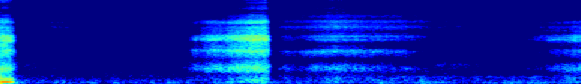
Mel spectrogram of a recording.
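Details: A female rescue puppy, adopted at eight weeks, sleeps in a lap with her tongue out. Quiet, airy, wheezy breathing, with one louder hissing breath near the middle and softer ones after it.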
